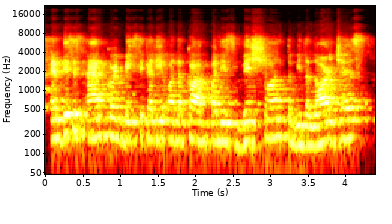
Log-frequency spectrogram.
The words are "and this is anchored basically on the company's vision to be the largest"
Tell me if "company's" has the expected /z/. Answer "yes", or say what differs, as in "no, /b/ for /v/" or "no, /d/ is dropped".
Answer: no, /s/ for /z/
